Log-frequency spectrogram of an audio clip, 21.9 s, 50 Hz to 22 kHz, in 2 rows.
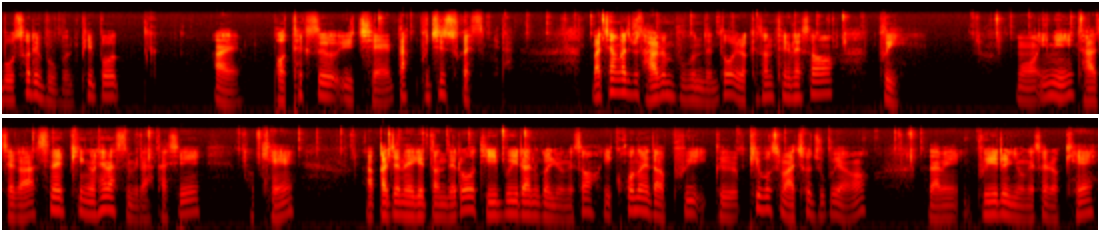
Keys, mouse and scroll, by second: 4.0 alt+drag, 4.4 alt+right click, 4.8 alt+middle click, 5.2 alt+click, 5.7 alt+drag, 6.0 alt+middle drag, 6.5-6.8 alt+drag, 7.0 alt+right drag, 7.2 alt+middle drag, 7.9 alt+click, 7.9 alt+right click, 8.5 v, 8.5-9.6 alt+middle drag, 10.0 alt+middle drag, 10.5 alt+click, 10.9-11.2 alt+drag, 11.4 alt+middle click, 11.9 alt+drag, 11.9 alt+right click, 12.4 v, 12.5-13.3 alt+middle drag, 13.5 v, 13.6 alt+drag, 14.0 alt+middle click, 14.0 v, 14.9 alt+drag, 15.3 drag, 15.6 alt+middle click, 15.6-17.1 typing, 16.6 alt+click, 17.0-18.3 alt+middle drag, 18.3 alt+click, 18.3 v, 18.7 alt+middle drag, 19.2-19.8 alt+drag, 19.8-20.6 typing, 20.1-21.9 alt+middle drag.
